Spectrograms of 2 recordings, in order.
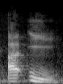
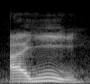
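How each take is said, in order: First: The second vowel starts with a full glottal stop. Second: The second vowel starts with a clear y sound. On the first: "Ai itu hamzah uh, sempurna" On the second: "Cuba i itu kita tukarkan kepada ya baris bawah"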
